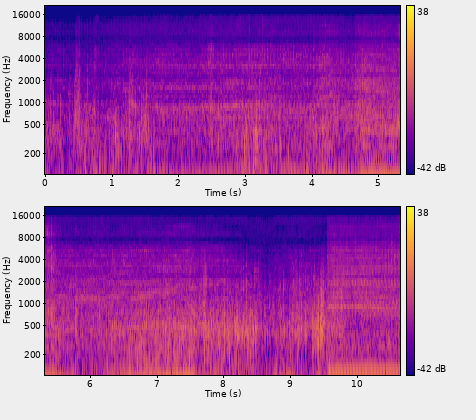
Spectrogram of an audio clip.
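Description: Motorcycle engine heard from the rider's seat while riding, its low drone swelling and easing as the throttle opens and closes, over a steady haze of road noise.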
